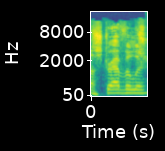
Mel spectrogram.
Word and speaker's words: Streveler: That guy, Chris Streveler, is that how you pronounce it? – Yeah, Streveler.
